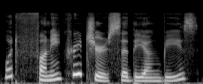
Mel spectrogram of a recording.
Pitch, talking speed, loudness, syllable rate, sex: 200 Hz, 205 wpm, -16 LUFS, 5.2 syllables/s, female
